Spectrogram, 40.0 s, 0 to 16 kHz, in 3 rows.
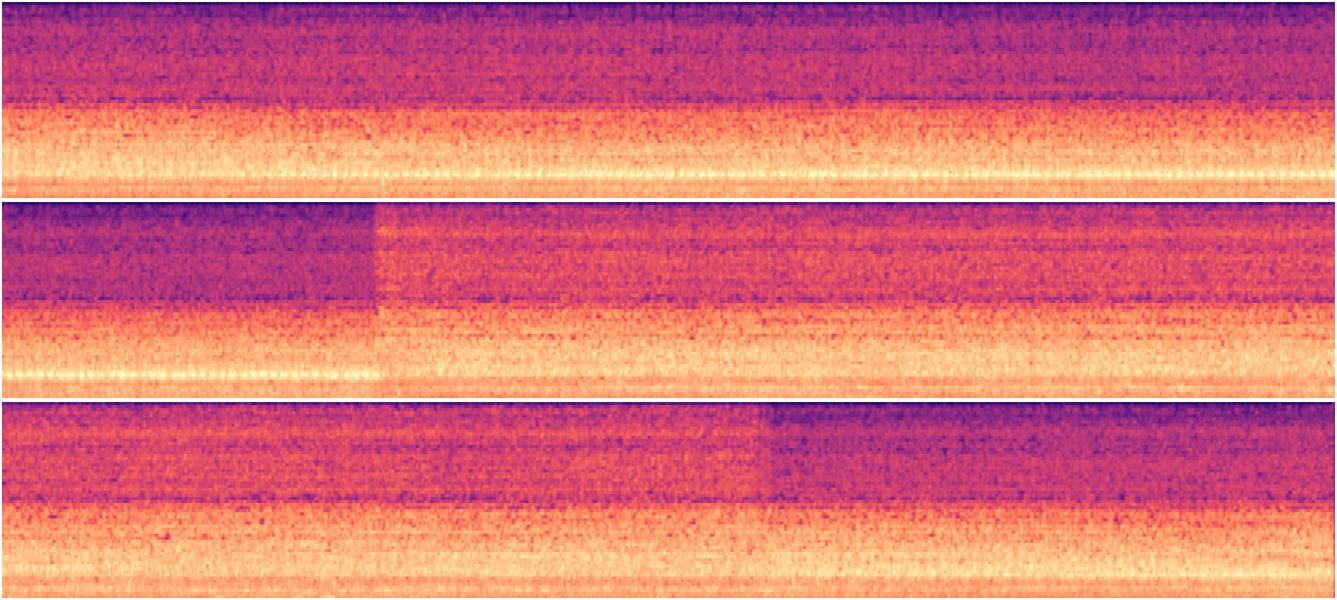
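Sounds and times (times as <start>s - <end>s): sawmill machinery whining: 0.0s - 39.9s.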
